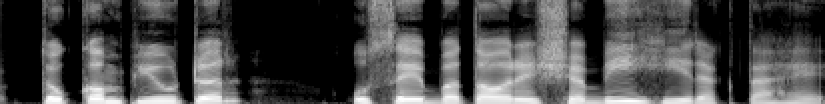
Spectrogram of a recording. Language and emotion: Urdu, neutral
